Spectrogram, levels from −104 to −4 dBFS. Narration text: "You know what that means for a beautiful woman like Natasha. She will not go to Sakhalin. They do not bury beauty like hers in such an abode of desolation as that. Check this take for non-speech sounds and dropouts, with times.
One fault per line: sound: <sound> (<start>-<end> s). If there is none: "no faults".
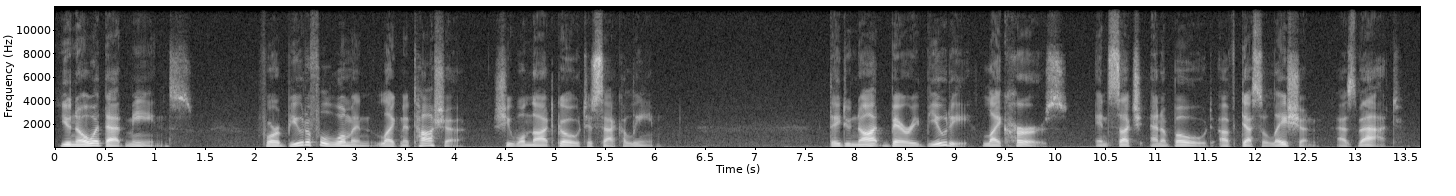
no faults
